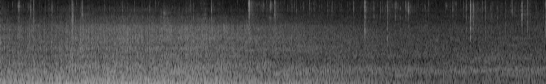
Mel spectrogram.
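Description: A deep rumbling noise, loud for about two seconds and then fading away.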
